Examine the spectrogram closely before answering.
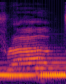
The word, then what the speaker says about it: trapped: Và tờ, cái ED ở đây được đọc là âm t, t, t, âm tờ đó.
